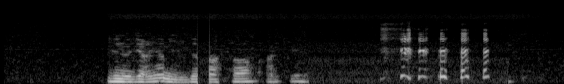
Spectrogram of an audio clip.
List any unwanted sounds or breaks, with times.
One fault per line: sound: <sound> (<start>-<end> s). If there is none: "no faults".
sound: dropout (2.0-2.1 s)
sound: laugh (3.8-4.9 s)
